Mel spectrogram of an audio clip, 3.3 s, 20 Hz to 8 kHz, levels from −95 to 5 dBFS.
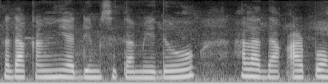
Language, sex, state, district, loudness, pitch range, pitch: Karbi, female, Assam, Karbi Anglong, -19 LUFS, 185-195 Hz, 190 Hz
